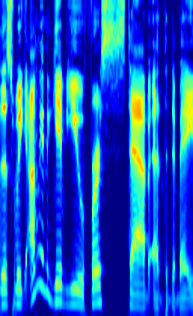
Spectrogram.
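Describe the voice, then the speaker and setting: A man's bright, sharp voice with very wide pitch swings, the sound dry and close with no echo, on a very clean recording with a silent background. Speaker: podcast host. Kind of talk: podcast debate talk.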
